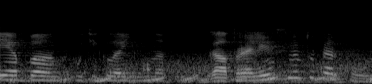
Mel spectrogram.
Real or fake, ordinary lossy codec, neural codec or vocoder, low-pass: real; AAC, 32 kbps; none; 5.4 kHz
